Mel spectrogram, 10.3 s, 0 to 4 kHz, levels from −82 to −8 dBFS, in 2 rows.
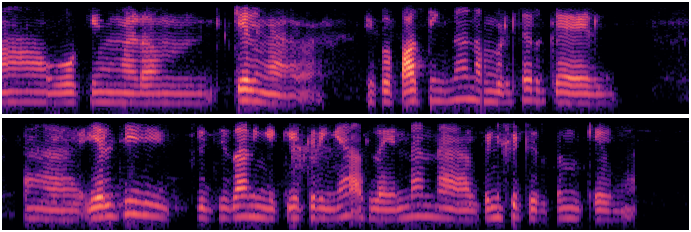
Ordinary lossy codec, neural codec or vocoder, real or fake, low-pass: Opus, 32 kbps; none; real; 3.6 kHz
